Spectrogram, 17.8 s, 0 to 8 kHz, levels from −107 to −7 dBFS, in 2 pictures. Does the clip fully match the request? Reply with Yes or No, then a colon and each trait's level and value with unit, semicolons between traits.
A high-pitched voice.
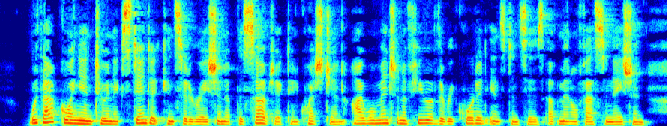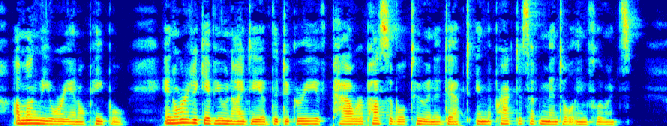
No: medium, 160 Hz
